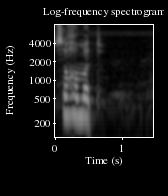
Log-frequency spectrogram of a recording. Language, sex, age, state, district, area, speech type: Nepali, female, 18-30, West Bengal, Kalimpong, rural, read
